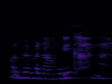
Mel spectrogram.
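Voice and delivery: usual speaking voice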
